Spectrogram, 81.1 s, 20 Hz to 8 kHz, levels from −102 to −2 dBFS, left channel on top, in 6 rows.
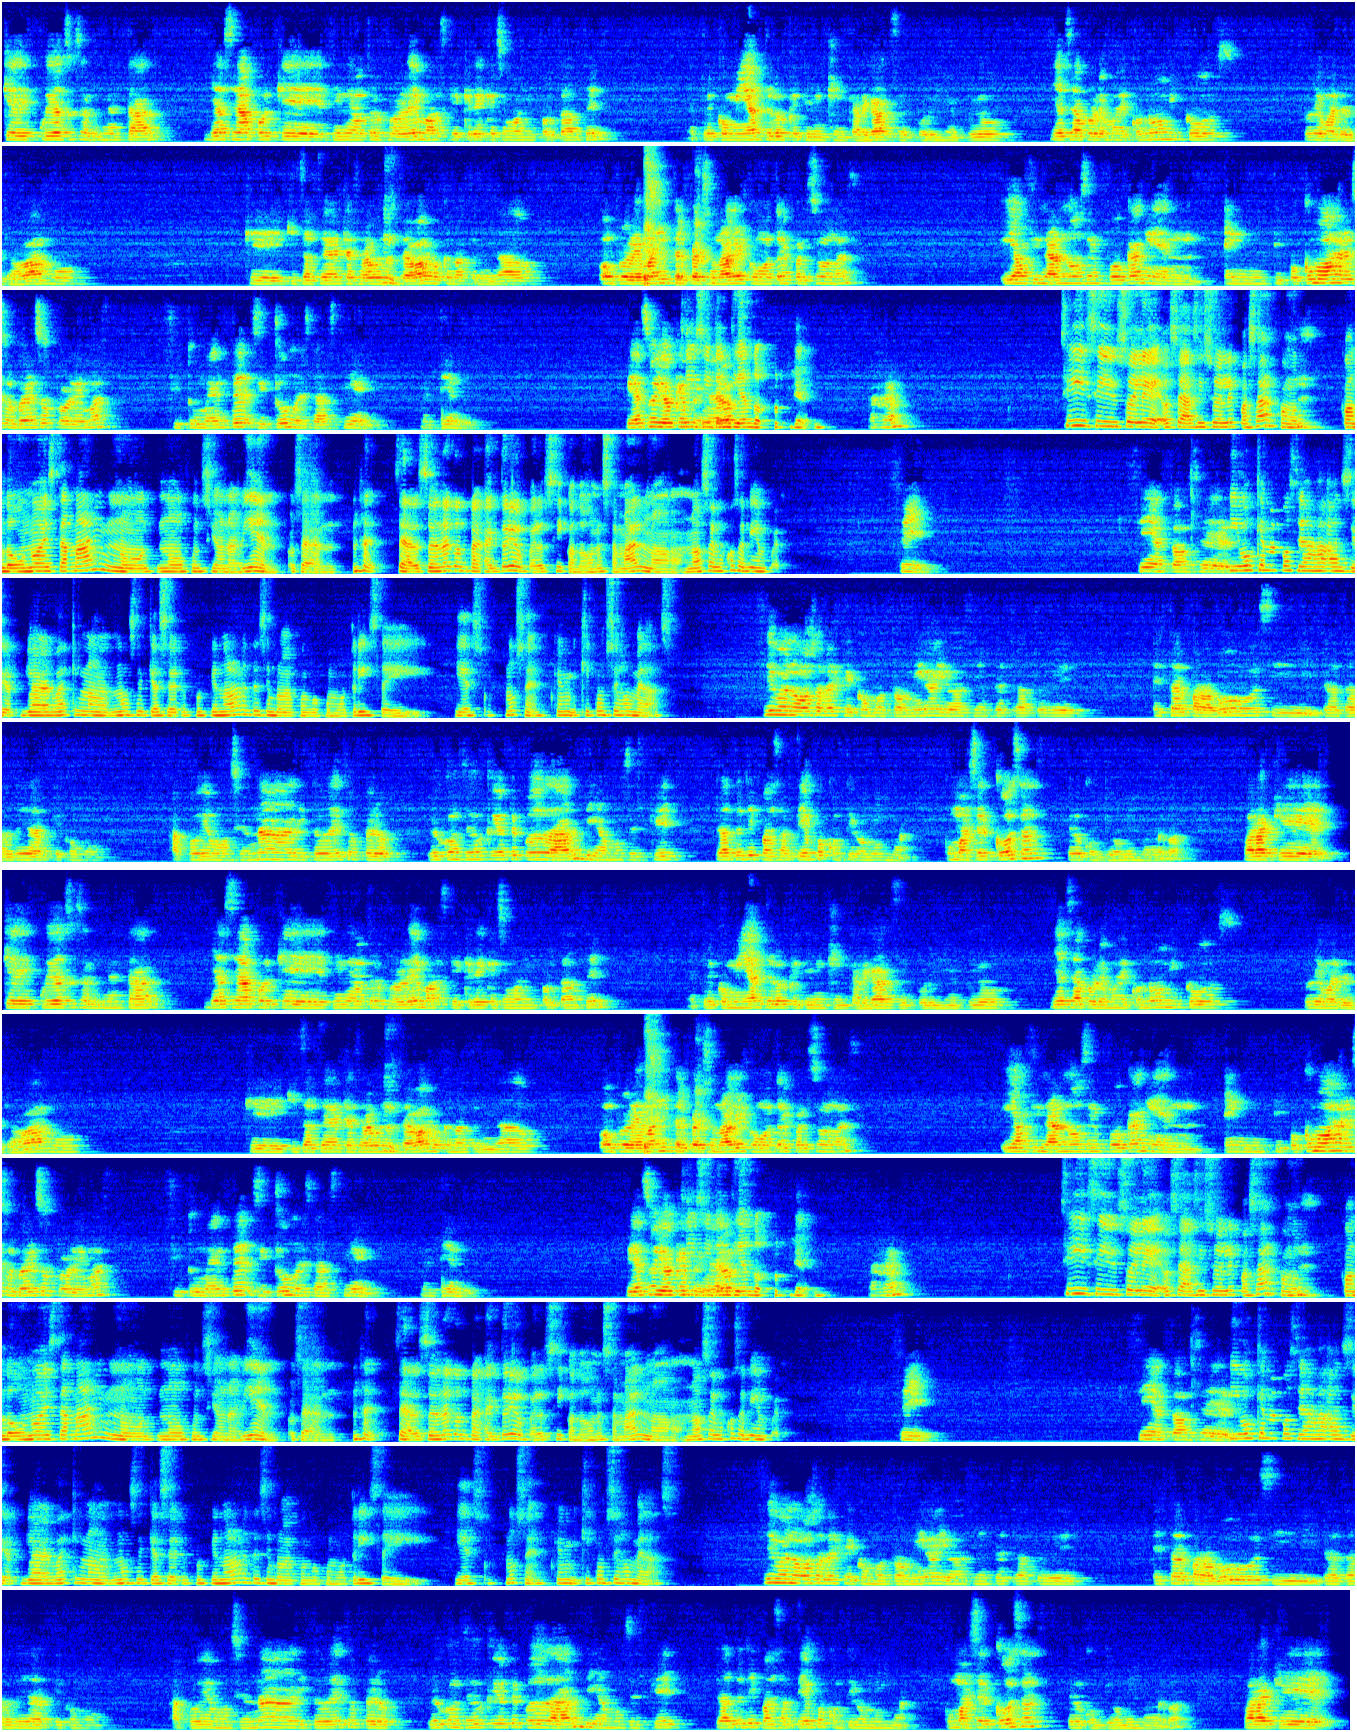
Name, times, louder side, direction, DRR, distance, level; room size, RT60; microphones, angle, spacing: voice 1, 0.0-1.6 2.0-6.0 6.9-10.0 10.5-12.3 13.0-14.3 16.0-18.8 19.5-22.0 23.5-25.5 25.7-28.1 28.8-30.8 31.2-31.7 33.3-34.4 35.7-36.1 40.0-40.2 49.6-49.8 52.0-52.9 61.7-64.9 65.6-68.6 69.3-71.6 71.9-74.4 74.8-76.7 77.1-78.0 78.3-79.5 80.1-80.9, left 2 dB, 55° left, -1 dB, 3.8 m, -27 dB
voice 2, 33.9-35.3 37.6-40.1 40.5-48.4 52.9-58.3 58.7-60.8, left 4 dB, 35° left, 9 dB, 0.4 m, -27 dB
12.0 x 4.0 x 3.4 m, 0.35 s
head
